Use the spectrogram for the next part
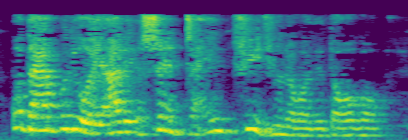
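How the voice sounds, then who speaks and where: A woman's voice: on the high side, sing-song, a little fast. A middle-aged woman giving an earnest personal faith testimony, full of sighing exclamations. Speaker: church member giving testimony. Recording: distant roomy lo-fi recording with faint hiss.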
